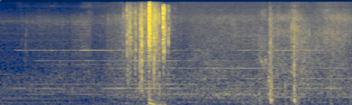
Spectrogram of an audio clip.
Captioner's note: snap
